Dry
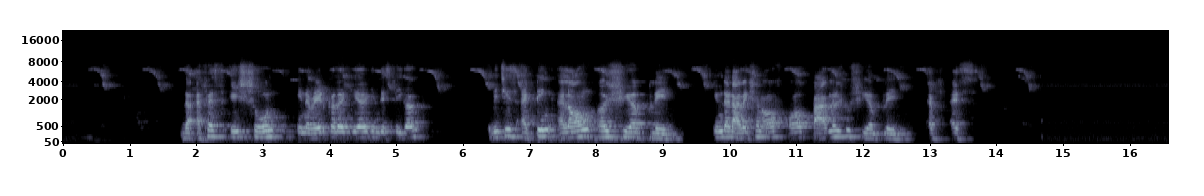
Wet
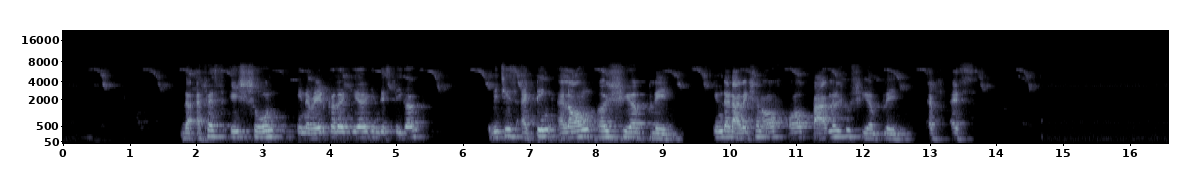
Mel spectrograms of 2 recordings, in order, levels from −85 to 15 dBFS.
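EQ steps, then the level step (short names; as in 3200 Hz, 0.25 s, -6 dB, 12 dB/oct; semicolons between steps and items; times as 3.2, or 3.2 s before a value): dynamic EQ 3600 Hz, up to +5 dB, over -49 dBFS, Q 2.1; air absorption 120 m; 0.0 dB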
